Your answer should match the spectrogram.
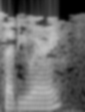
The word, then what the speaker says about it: February: And when you look it up online, it says the pronunciation is February. Like the first R is silent. – Where did that come from? – Is that not the case? – That is not the case.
